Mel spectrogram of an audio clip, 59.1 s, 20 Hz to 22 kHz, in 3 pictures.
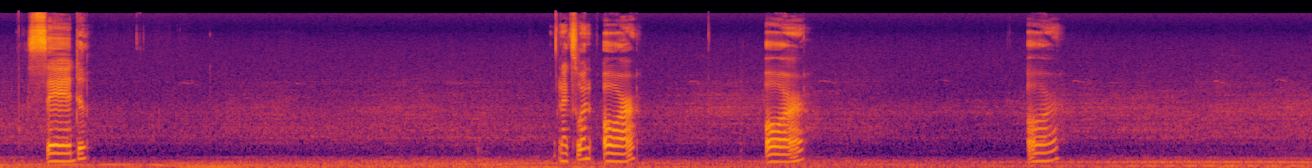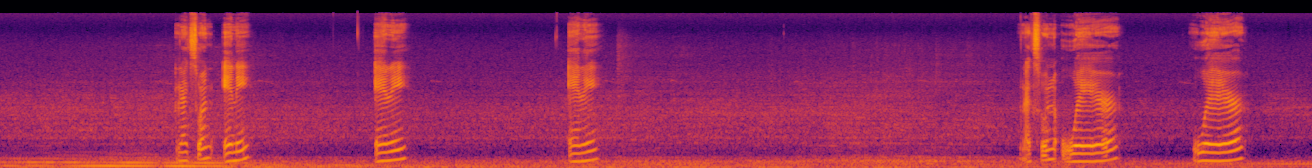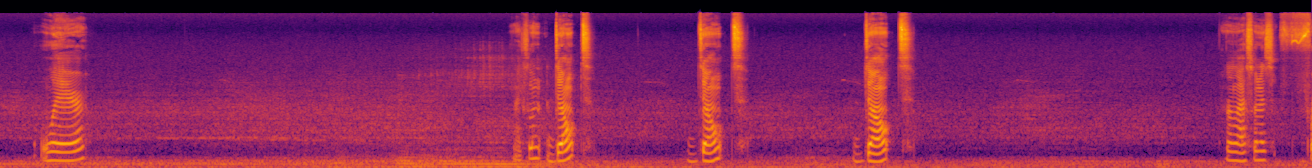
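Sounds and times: low rumbling hum: 0.0s - 59.0s
faint hum: 47.1s - 59.0s.

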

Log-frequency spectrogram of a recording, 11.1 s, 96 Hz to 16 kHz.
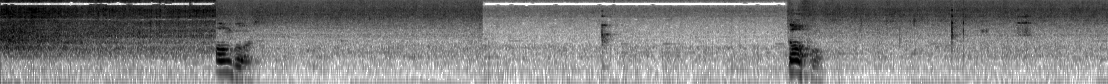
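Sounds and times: sauce simmering in a pot: 0.0s - 11.0s.

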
